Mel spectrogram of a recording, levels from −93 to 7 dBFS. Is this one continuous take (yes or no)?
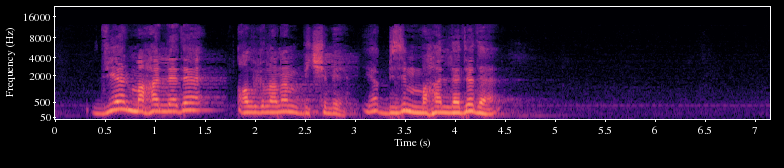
no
